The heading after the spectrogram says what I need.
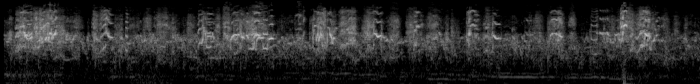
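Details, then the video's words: Pair of green Fischer's lovebirds singing and chirping: dense, shrill, high squeaky chatter in rapid overlapping bursts, continuous throughout with brief louder peaks. "Lovebird Singing & Chirping Sounds - Green Fischer Pair"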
